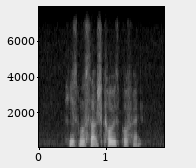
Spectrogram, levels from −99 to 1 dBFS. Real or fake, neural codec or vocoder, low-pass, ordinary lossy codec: real; none; 7.2 kHz; Opus, 24 kbps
